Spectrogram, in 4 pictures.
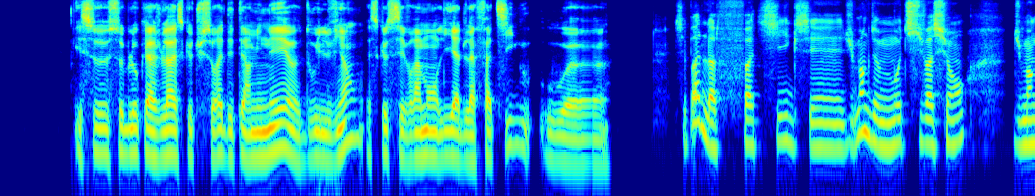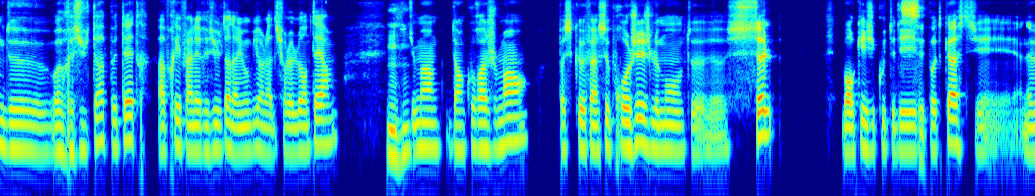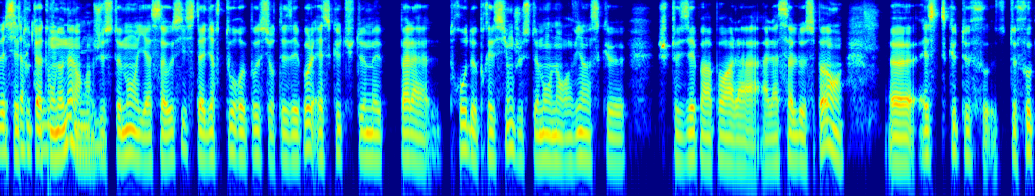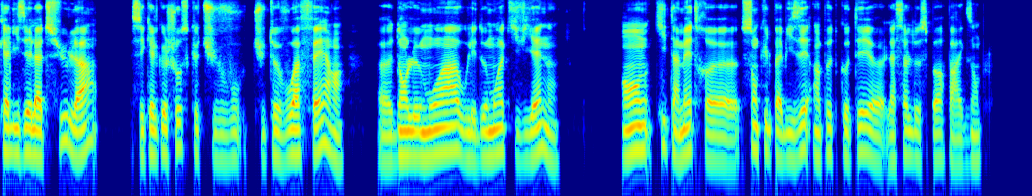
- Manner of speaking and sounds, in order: stressed: "seul"; tapping; other background noise
- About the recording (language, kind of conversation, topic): French, advice, Pourquoi est-ce que je procrastine sans cesse sur des tâches importantes, et comment puis-je y remédier ?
